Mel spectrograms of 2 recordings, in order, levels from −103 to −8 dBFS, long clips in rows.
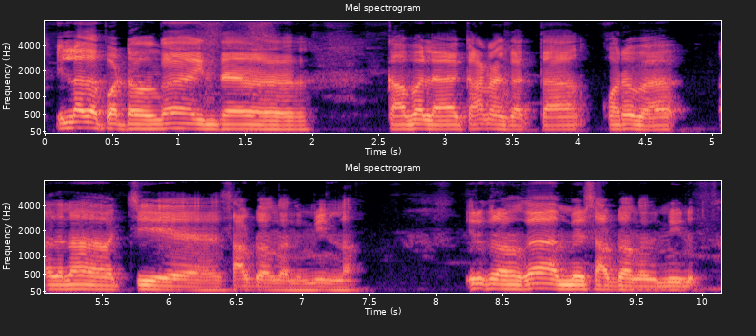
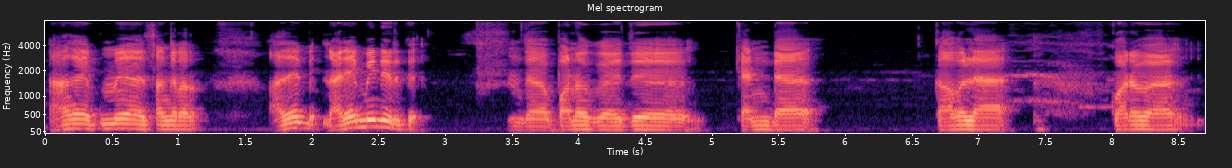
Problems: background sounds at intervals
